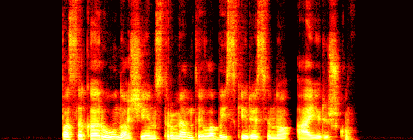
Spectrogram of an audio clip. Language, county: Lithuanian, Šiauliai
